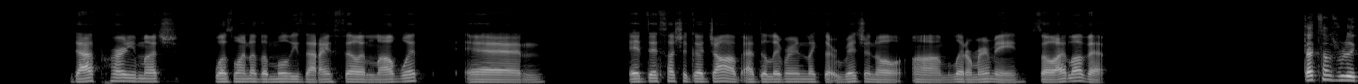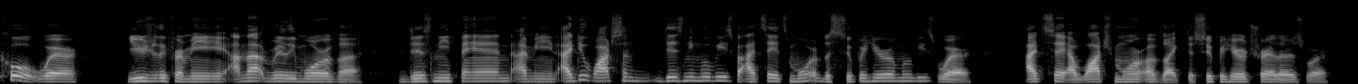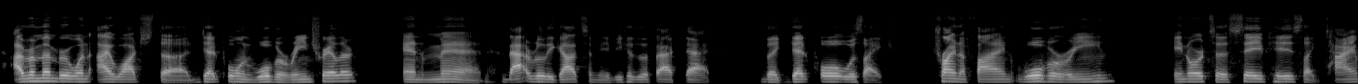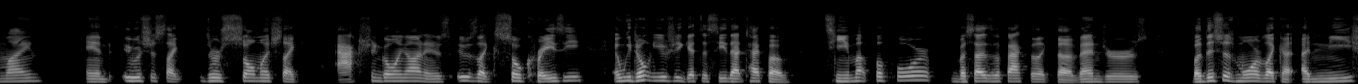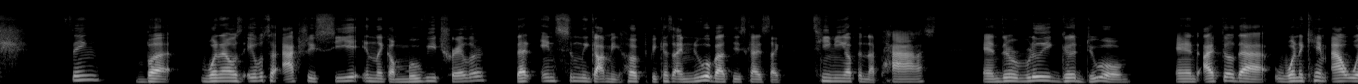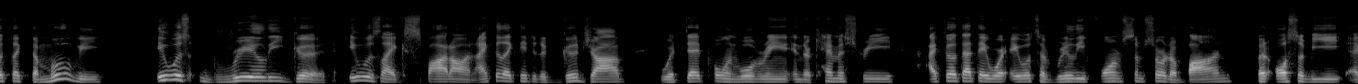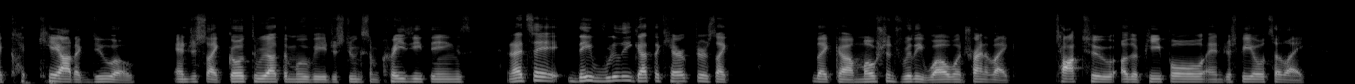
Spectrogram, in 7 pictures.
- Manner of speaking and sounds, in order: stressed: "really"
- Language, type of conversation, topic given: English, unstructured, Which movie trailers hooked you instantly, and did the movies live up to the hype for you?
